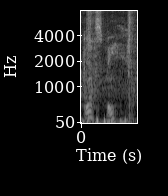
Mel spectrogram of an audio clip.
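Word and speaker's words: Golspie: the coast glossby gloss Scottish lady said glossby glossby gold mind so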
